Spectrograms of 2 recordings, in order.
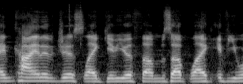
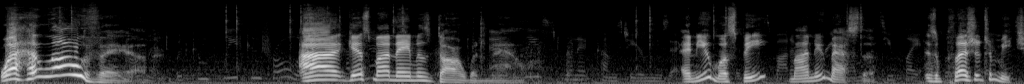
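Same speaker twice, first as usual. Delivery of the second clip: put-on guinea pig voice, higher pitch; 4 semitones higher than usual. A newly named guinea pig greets its new master, in Darwin guinea pig voice. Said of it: "This is not the permanent voice".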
